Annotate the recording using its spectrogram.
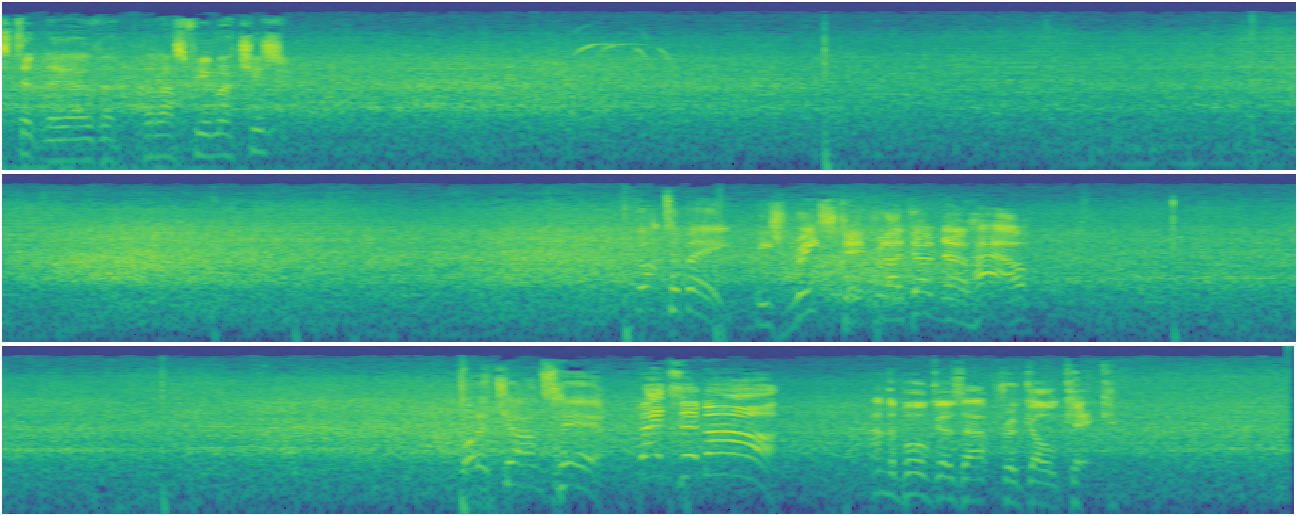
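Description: A large stadium crowd roars and murmurs.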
